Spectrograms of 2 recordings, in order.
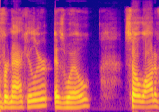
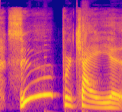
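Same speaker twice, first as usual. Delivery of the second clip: put-on child's drawn-out, swooping, sing-song Southern accent; 3 semitones higher than usual. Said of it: "he'll lean into it sometimes".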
